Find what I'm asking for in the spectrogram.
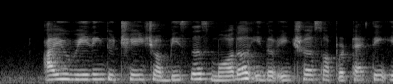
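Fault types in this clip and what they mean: Listening through this speech clip, nothing stood out as a technical fault.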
